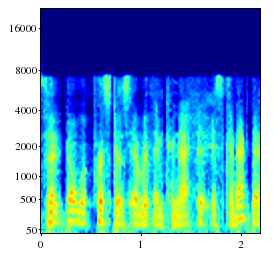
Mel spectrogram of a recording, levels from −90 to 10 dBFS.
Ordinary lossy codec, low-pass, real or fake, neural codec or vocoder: AAC, 32 kbps; 7.2 kHz; fake; codec, 16 kHz in and 24 kHz out, 0.6 kbps, FireRedTTS-2 codec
